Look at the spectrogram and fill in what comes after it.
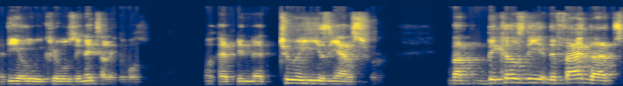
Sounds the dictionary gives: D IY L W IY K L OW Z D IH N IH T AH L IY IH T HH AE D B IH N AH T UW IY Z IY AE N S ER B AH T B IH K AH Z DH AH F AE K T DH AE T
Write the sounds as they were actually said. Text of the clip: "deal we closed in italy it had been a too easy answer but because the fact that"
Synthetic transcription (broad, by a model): D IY L W IY K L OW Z IH N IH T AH L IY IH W HH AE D B IH N AH T UW IY Z IY AE N S ER B AH T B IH K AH Z DH AH F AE K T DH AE T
